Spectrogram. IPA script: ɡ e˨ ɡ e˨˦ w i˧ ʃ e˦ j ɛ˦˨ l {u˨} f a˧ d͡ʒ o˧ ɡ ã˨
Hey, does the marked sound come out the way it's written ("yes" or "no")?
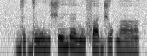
yes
